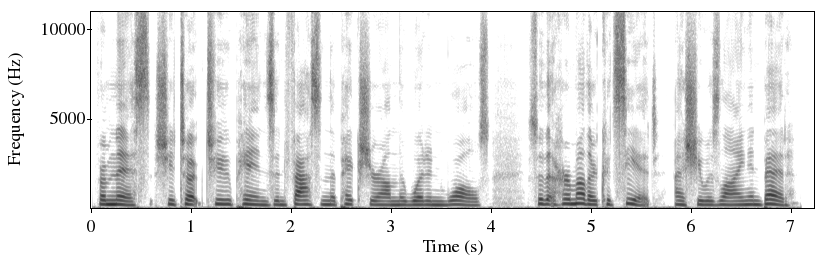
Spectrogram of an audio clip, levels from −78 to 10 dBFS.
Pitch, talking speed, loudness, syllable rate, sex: 220 Hz, 225 wpm, -18 LUFS, 5.3 syllables/s, female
